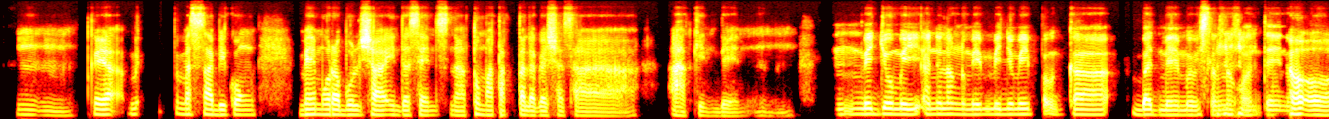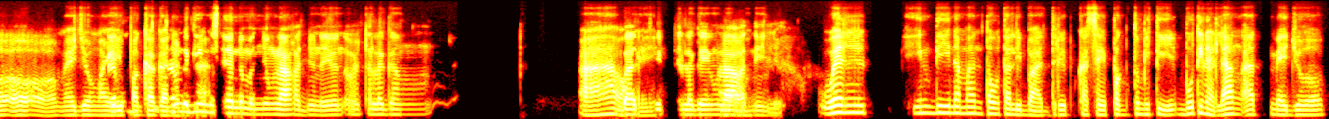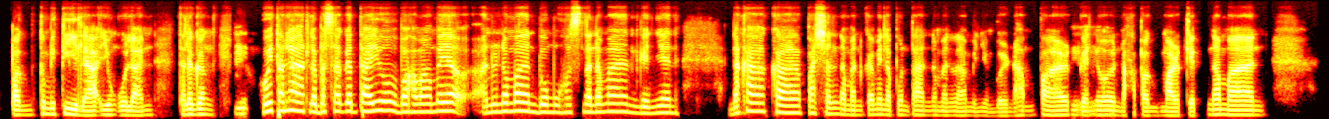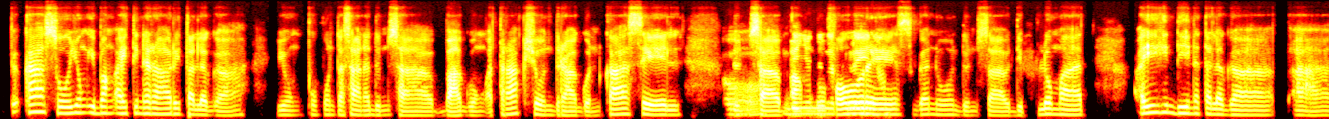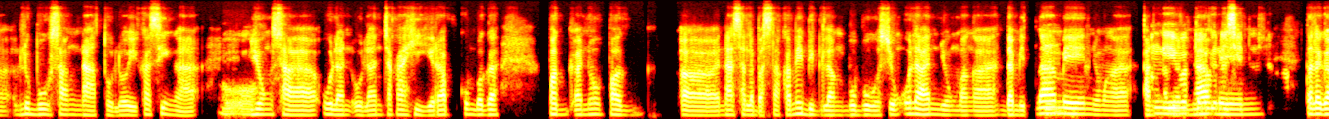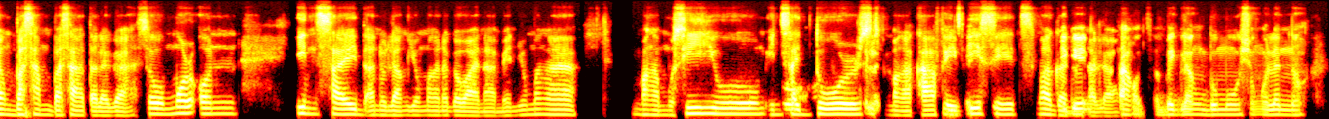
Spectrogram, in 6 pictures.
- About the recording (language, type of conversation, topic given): Filipino, podcast, Maaari mo bang ikuwento ang paborito mong alaala sa paglalakbay?
- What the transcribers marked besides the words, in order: tapping; chuckle; other background noise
